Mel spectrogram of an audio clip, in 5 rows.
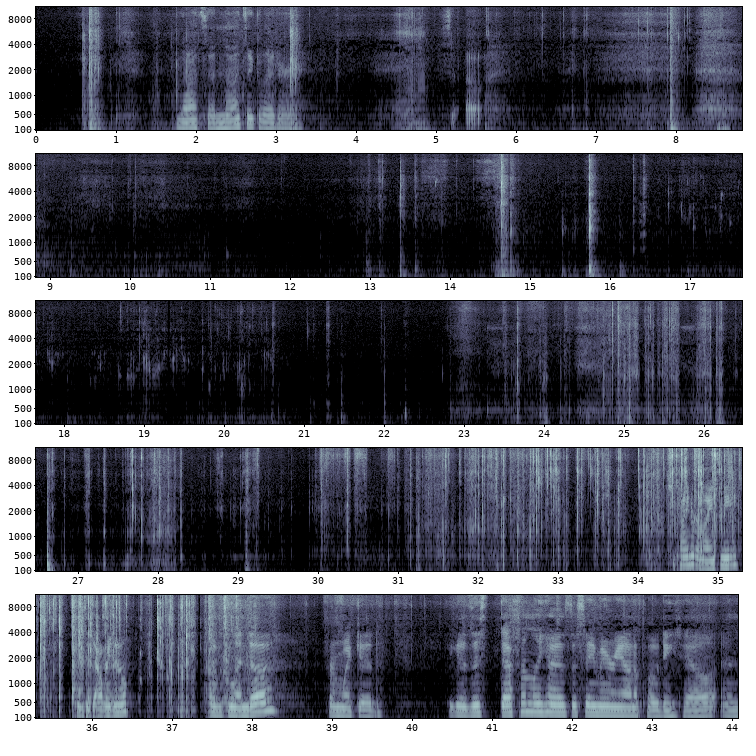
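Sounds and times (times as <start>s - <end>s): packaging crinkling and rustling: 23.4s - 38.3s.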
